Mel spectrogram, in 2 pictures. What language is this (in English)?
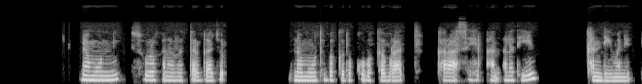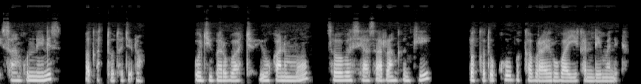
Oromo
